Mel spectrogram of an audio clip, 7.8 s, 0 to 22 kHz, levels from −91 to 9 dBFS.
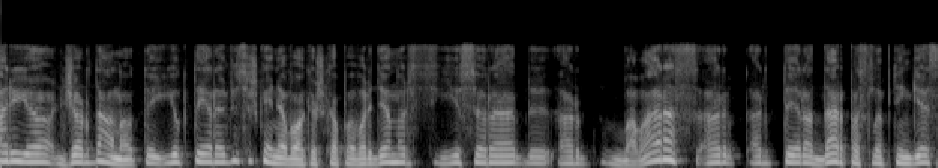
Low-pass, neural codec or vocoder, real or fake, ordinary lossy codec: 7.2 kHz; codec, 16 kHz, 8 kbps, FunCodec, trained on LibriTTS, 25 frames a second; fake; MP3, 96 kbps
